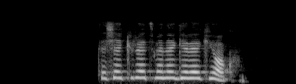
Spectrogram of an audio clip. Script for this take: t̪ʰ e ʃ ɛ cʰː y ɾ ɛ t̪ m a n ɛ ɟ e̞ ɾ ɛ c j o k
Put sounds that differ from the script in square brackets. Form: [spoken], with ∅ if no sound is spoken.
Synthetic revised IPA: t̪ʰ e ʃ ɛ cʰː y ɾ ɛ t̪ m [e] n ɛ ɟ e̞ ɾ ɛ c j o k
